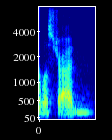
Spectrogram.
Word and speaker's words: Lestrade: Both pronunciations of Lestrade are valid. Going with the French roots, it would be pronounced to rhyme with Todd. But the way that Arthur Conan Doyle pronounced it, it rhymed with the parade. So Lestrade. Or the strayed.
